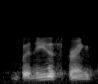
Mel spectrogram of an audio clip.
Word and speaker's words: Bonita Springs: Bonita Springs.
